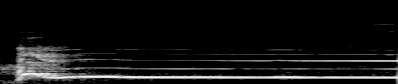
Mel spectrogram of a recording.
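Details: Indoors on stairs, a female Alaskan Malamute responds to a passing ambulance on a gloomy afternoon with one sustained howl, a quick rising onset settling into a steady, rich, even tone lasting about three seconds.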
